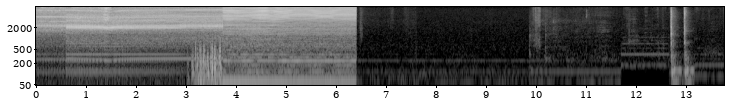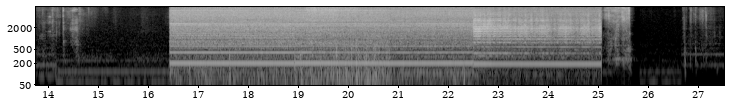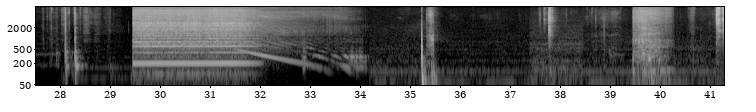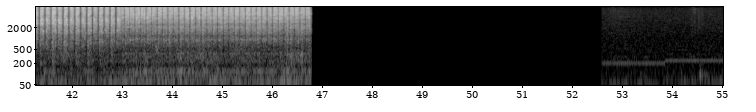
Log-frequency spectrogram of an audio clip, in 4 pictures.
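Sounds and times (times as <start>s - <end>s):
orbital sander on metal: 0.0s - 6.4s, 16.4s - 25.1s, 29.5s - 33.4s
hand sanding with sandpaper: 41.2s - 46.8s.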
